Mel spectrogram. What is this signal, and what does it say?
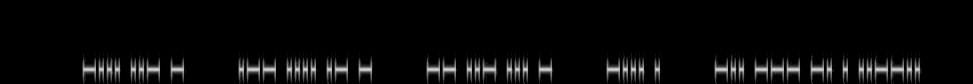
Morse code, heard as a keyed tone, about 32 wpm, 700 Hz. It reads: BUT WHAT MUST BE DONE?
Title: 2x Word-Spacing - Sentences from Top 500 Words - 30wpm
